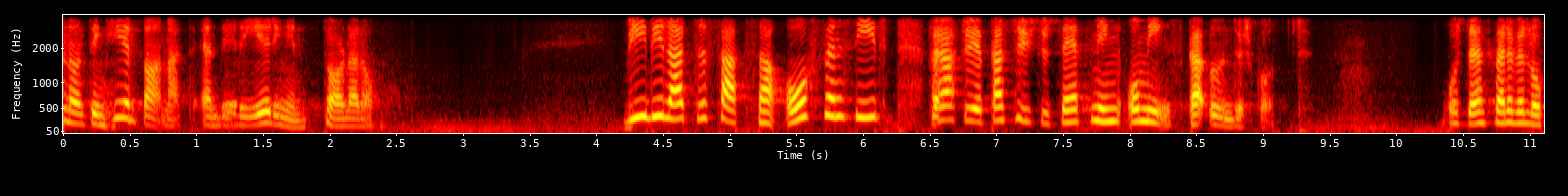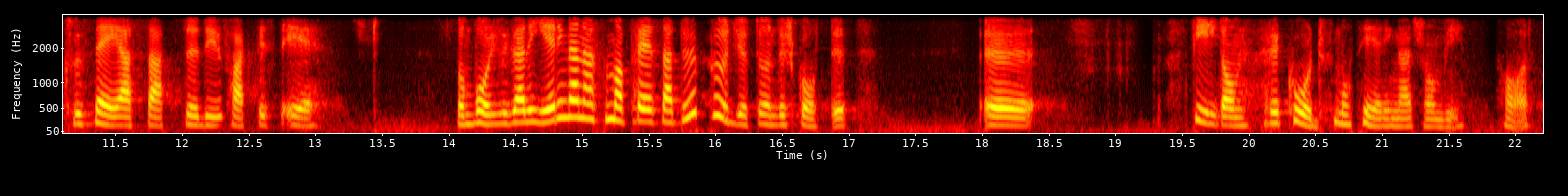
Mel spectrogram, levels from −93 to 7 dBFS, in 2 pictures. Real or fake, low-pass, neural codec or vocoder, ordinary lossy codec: fake; 3.6 kHz; codec, 16 kHz, 0.5 kbps, X-Codec, HuBERT features, trained on LibriSpeech; none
